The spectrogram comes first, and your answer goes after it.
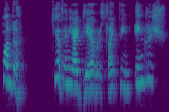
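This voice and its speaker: A man's voice: sits high, expressive, moderate pace, lo-fi sound. A man playing a stifled, lovestruck English attorney in a comic stage reading, fussy, earnest and self-deprecating. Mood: exasperated, yearning. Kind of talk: comic stage readers theater acting.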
